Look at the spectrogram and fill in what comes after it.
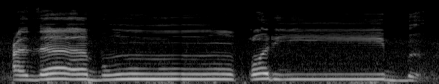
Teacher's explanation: تنوین کی آواز کا اخفا غنہ ہم ہیوی ساؤنڈ کے ساتھ کریں گے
